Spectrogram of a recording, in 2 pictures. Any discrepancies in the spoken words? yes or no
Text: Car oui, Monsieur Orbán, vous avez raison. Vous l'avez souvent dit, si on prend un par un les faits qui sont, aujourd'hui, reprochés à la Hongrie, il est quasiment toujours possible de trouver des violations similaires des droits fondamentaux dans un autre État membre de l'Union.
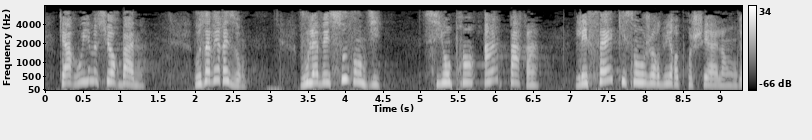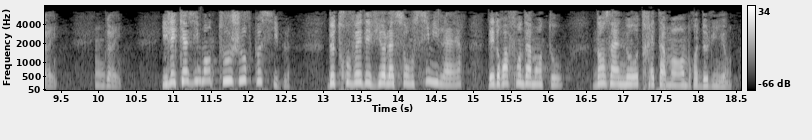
yes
